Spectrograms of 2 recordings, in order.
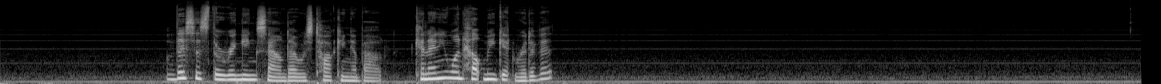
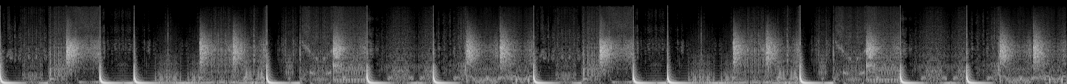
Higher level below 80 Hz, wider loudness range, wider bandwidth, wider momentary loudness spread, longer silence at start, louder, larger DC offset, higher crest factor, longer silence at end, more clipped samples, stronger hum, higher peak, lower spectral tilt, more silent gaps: second, -44 dBFS vs -24 dBFS; first, 23 LU vs 1 LU; first, over 20 kHz vs 16.5 kHz; first, 26 LU vs 12 LU; about the same, 0 s vs 0 s; first, -16 LUFS vs -20 LUFS; neither; about the same, 20 dB vs 20 dB; first, 0.2 s vs 0 s; neither; neither; about the same, 0 dBFS vs 0 dBFS; about the same, -5 dB/octave vs -6 dB/octave; neither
